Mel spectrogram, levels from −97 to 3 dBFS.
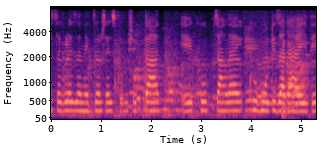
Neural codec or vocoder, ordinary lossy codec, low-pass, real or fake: none; none; 7.2 kHz; real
